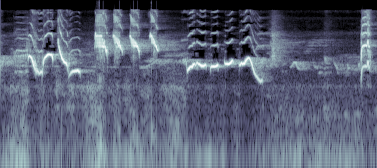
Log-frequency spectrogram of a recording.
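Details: Oriental magpie-robin (kacer) showing off its song repertoire (isian): looping whistles, a quick series of four sharp descending notes, then a wavering held tone ending in a steep drop, against a quiet background.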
